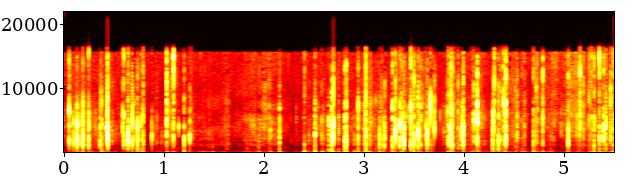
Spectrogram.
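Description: Long acrylic nails scratch and tap the sequins on a flat, thin, flexible green cactus-shaped sequin fabric patch held in both hands. The result is a dense, continuous run of sharp, crackly clicks and rustles that sounds like rain pattering on a surface, with bright ticks over a steady low rumble.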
